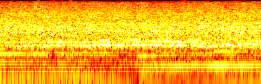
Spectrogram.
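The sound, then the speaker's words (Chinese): A loud, steady roar of an arena crowd cheering for Chen Lu's flawless performance, which ended with a series of difficult jumps, fills the whole stretch without pause, with a low rumbling hum beneath it that shifts in pitch about halfway through. “听见现场的欢呼声呢，也证明了陈露她今天表现实在是非常非常的好。”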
